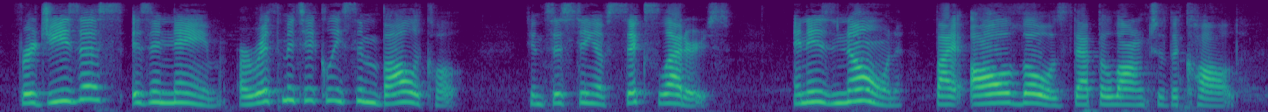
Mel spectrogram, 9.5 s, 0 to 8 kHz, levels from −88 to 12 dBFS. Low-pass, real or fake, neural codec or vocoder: 7.2 kHz; real; none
